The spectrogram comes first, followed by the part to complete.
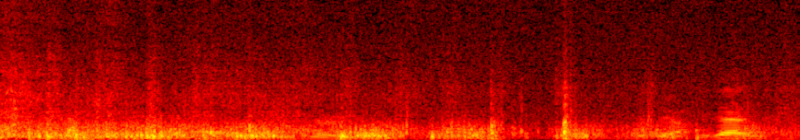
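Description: Indistinct men's speech for the first couple of seconds, then a few sharp clicks, the clearest one about three seconds in.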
